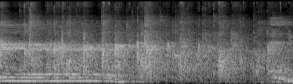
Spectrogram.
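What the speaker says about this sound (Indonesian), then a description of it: "Oke, tepuk tangan dong Bapak Edi." An audience at a motivational training event applauds in a steady burst of clapping, with a sustained tone fading out during the first second.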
